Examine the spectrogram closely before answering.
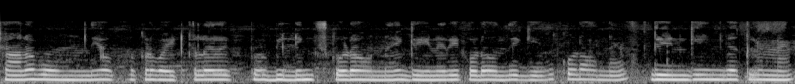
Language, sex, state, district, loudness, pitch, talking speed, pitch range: Telugu, female, Andhra Pradesh, Visakhapatnam, -14 LUFS, 215 Hz, 105 wpm, 210-220 Hz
